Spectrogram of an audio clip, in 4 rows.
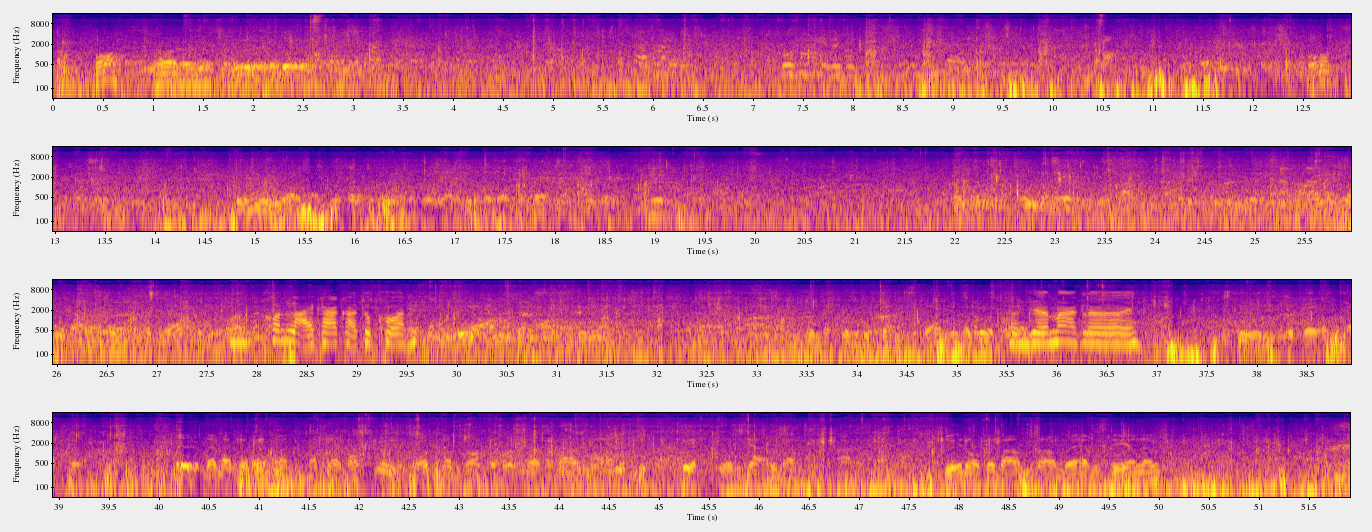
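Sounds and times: voices in background: 0.0 - 51.9
wind buffeting microphone: 0.0 - 51.9
woman speaking: 7.3 - 8.4, 28.0 - 29.6, 35.5 - 36.9.

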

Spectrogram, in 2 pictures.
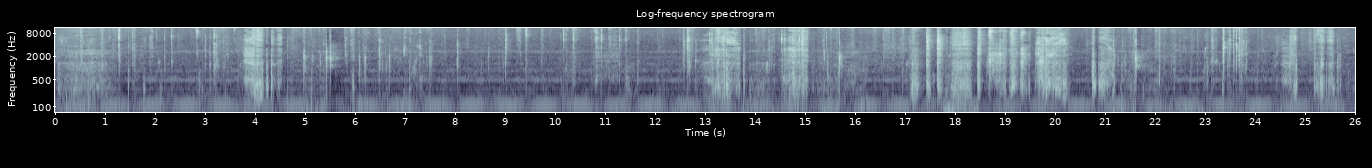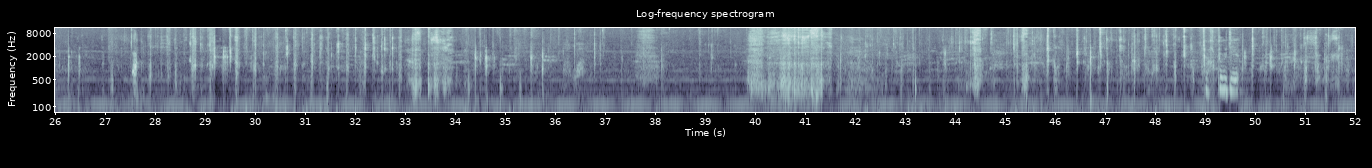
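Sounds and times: person sucking and chewing: 0.0 - 52.0
steady low hum: 0.0 - 52.0.

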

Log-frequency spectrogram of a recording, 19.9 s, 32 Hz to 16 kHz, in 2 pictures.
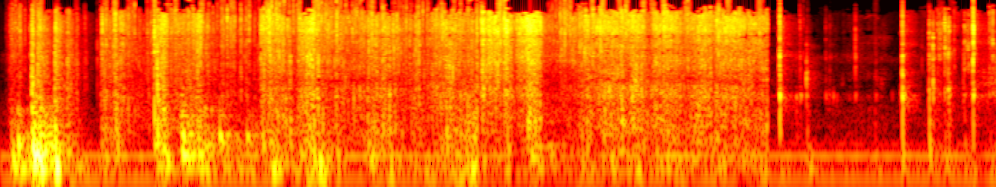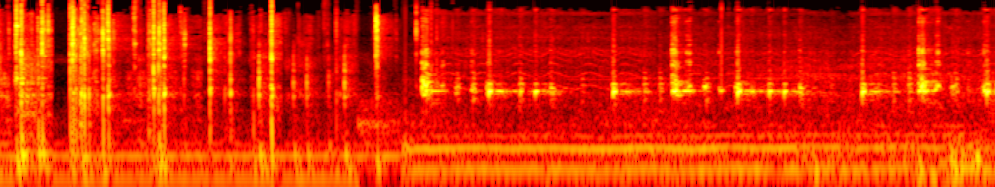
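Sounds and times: plastic bag crinkling: 0.0 - 7.8.

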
